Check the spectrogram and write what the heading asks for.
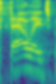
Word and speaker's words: phthalates: It's phthalates. So it's phthalates with a PH. So it's the PH is silent.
